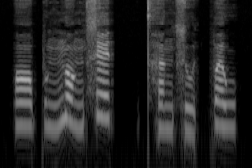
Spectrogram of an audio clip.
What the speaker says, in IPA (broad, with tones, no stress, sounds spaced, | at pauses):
ɔː˧ p ʊ˨˥ ŋ n̪ ɔː˨˥ ŋ s ɛː˥ t̚ | t̪ʰ ɐ˧ ŋ s uː˨˥ t̚ p ɐ˥ w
